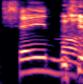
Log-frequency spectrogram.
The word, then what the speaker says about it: Shane Mauss: M-A-U-S-S. I don't know why I called him Sean. Shane Mauss. – Yeah, I was like, what? This is news to me. – I was so focused on pronouncing Mauss correctly that I put the W sound into Shane.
